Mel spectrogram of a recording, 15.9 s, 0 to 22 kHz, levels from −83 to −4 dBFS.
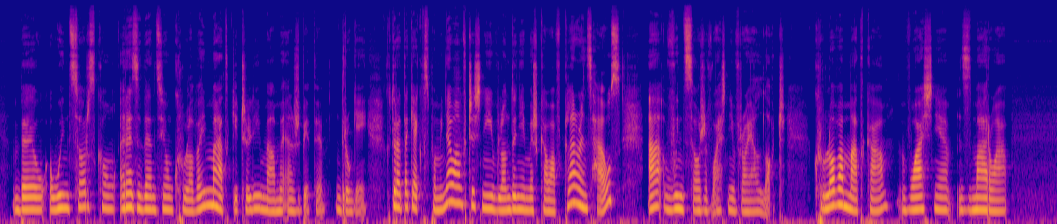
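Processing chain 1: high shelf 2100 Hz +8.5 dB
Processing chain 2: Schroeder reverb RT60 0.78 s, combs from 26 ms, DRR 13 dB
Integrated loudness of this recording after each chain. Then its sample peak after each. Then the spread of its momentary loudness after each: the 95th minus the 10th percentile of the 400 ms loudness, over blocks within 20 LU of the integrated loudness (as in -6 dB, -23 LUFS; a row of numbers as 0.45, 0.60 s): -25.0, -26.5 LUFS; -5.0, -7.5 dBFS; 11, 10 LU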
